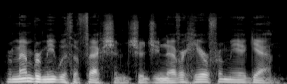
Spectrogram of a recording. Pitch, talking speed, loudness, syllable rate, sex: 100 Hz, 230 wpm, -18 LUFS, 6.2 syllables/s, male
